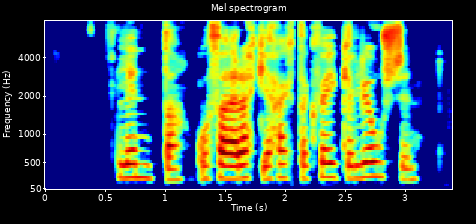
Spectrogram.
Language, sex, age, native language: Icelandic, female, 20-29, Icelandic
